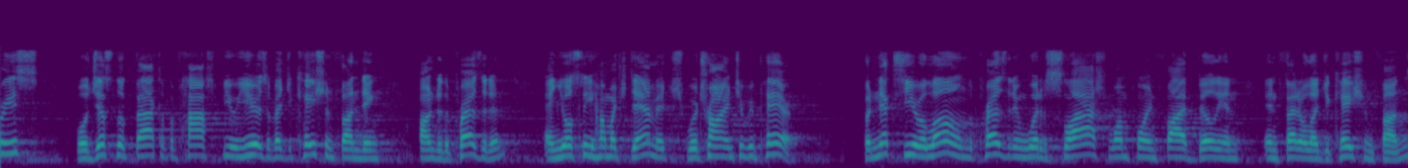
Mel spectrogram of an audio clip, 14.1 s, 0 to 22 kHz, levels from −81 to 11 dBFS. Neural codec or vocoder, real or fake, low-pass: none; real; 7.2 kHz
